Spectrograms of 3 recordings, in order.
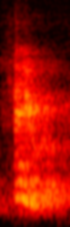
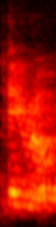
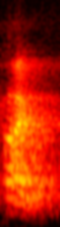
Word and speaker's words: Cairo: The little town I grew up in, by the way, was named Cairo, as in Cairo, Illinois, and the uninitiated would pronounce that Cairo.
